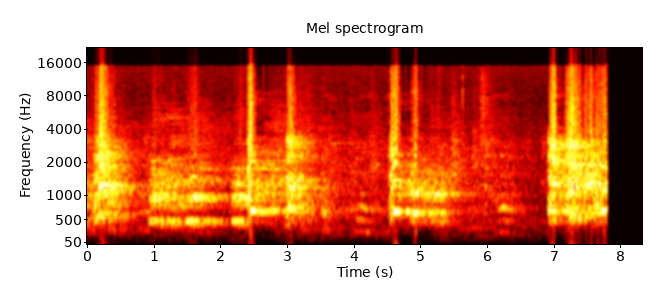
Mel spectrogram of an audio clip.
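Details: Dog at The Barking Lot, recorded 4/17/17; loud yowling, drawn-out barks in bursts roughly every second, harmonic and wavering, with sharp clicks between bursts and an abrupt cut near the end.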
